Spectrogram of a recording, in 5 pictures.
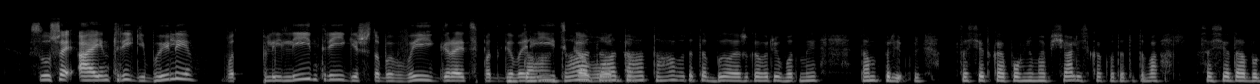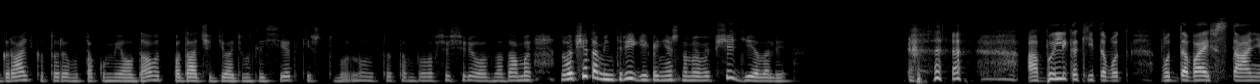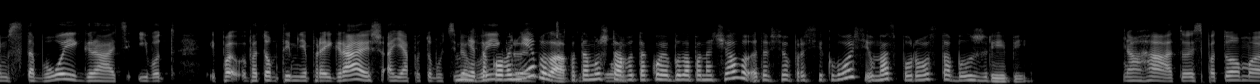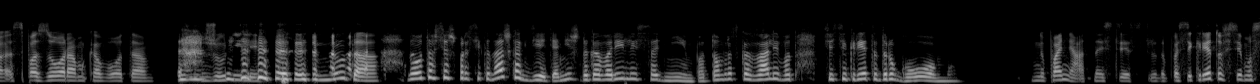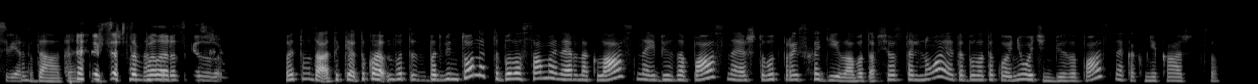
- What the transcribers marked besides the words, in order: tapping; chuckle; laugh; laugh; laugh; laughing while speaking: "Всё, что было, расскажу"; laugh
- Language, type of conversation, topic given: Russian, podcast, Чем ты любил заниматься на улице в детстве?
